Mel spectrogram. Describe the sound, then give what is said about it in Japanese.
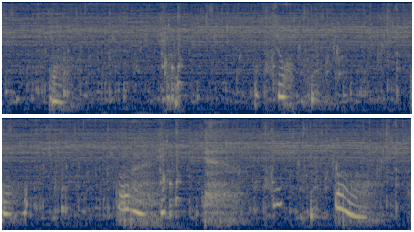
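Running tap water pours steadily while hands are rinsed of soap foam and scrubbed under the nails, with a few louder splashes and rubbing sounds breaking the constant flow. “爪の中の泡も全部しっかりきれいにするよ。”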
